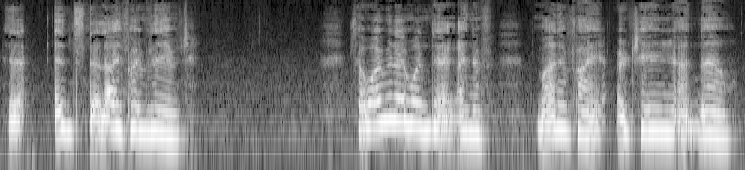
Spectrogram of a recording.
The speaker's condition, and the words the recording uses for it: Cerebral palsy. But then when you do make contact with them, it's very hard for you to make yourself understood.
